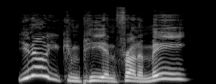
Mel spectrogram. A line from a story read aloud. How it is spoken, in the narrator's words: Elena shouted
